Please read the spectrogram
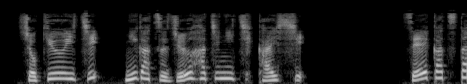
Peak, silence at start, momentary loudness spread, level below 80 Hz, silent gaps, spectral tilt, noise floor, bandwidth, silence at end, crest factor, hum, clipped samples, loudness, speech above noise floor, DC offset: -6 dBFS; 0.2 s; 5 LU; -60 dBFS; 3.20-3.92 s; -4 dB/octave; under -90 dBFS; 12 kHz; 0 s; 16 dB; none; under 0.1%; -21 LUFS; over 70 dB; under 0.1%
